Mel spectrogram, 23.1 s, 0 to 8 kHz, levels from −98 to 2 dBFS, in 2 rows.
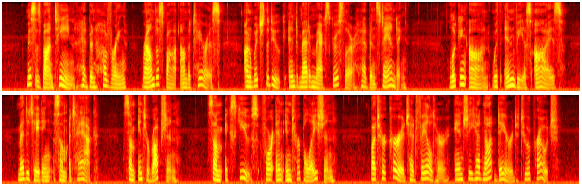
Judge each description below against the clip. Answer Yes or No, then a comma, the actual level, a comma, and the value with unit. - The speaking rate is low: Yes, slow, 130 wpm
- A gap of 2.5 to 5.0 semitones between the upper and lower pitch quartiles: No, wide, 5.5 semitones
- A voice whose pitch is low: No, medium, 165 Hz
